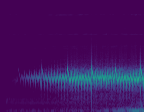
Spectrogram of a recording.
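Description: Synthesized electronic intro sound effect: a steady high tone that swells in from silence about half a second in, broken by a short chirp about three times a second.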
